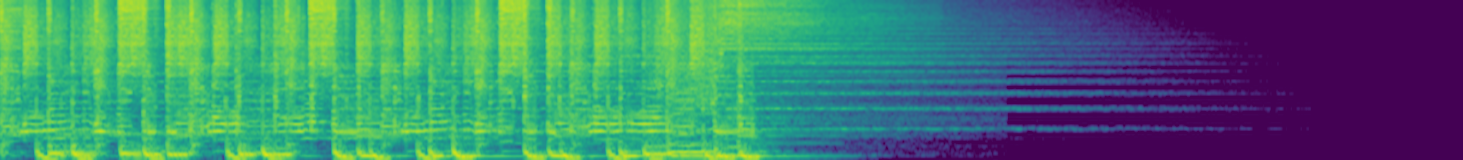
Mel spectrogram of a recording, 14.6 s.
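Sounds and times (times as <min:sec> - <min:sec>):
Ramadan hip hop intro: 0:00.0 - 0:08.8.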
